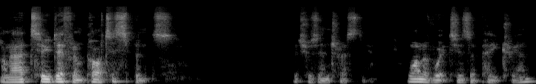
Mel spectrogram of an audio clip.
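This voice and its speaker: With a Midlands accent, a somewhat breathy man of medium pitch speaks at a fairly quick pace with ordinary pitch variation. His loudness swings widely, and he takes long, frequent pauses. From English Midlands. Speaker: podcaster and wargames miniature painter. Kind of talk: live stream Q&A chat. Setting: live stream. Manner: casual, with fillers.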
